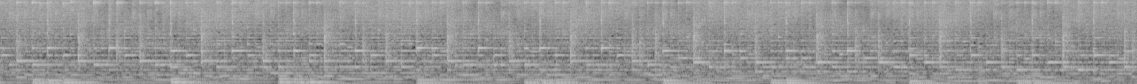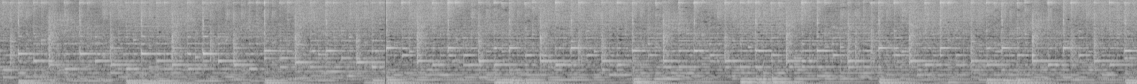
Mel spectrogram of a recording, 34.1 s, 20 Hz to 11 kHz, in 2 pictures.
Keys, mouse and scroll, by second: 1.5-2.2 scroll up 1, 2.6 middle click, 3.6 shift+click, 5.2 click, 5.8 scroll down 1, 7.3 shift+d, 7.6 r, 11.7 click, 12.5 3, 12.6 KP_3, 13.8 r, 16.0 click, 16.6 g, 21.5 click, 22.6 KP_3, 22.9 3, 23.7 scroll up 1, 24.6-25.8 scroll down 1, 25.8 s, 26.1 x, 29.2 click, 29.4-30.9 typing, 32.1 BackSpace, 32.7 click, 33.3-34.1 middle drag.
